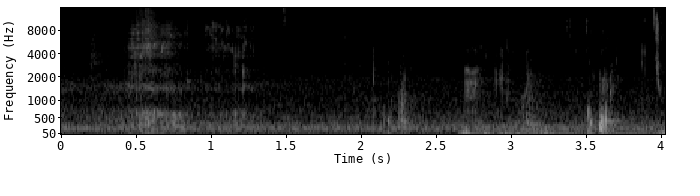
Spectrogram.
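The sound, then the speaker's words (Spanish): Quiet mouth sounds of someone sipping water and swallowing, with a few soft wet gulps and clicks spread over a few seconds and no talking. “Ah, para los que están escuchando, acabo de darle unos tragos a mi agua.”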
